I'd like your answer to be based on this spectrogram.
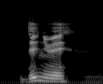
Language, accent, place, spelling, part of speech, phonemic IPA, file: French, France, Lyon, dénué, adjective / verb, /de.nɥe/, LL-Q150 (fra)-dénué.wav
- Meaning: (adjective) lacking (in), devoid (of); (verb) past participle of dénuer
